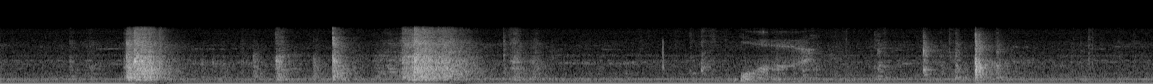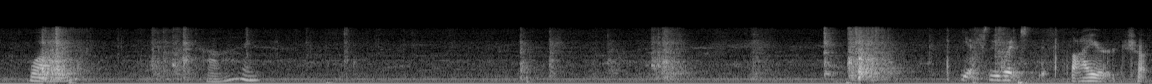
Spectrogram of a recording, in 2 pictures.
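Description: Metal racks rattle and clatter as a toddler handles them.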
